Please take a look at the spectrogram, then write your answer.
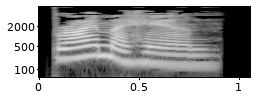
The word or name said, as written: Brijmohan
